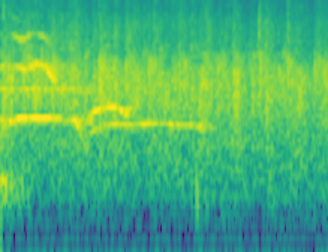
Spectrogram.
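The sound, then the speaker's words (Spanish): An audience in a church gives a louder round of applause to the Lord during a sermon, a steady, dense wash of clapping that holds at an even level throughout, with a few faint whistles or cheers rising over it early on. “Vamos, eso mereció un, un aplauso más fuerte al Señor.”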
